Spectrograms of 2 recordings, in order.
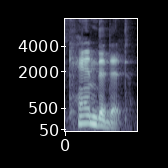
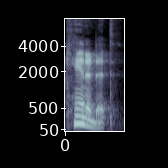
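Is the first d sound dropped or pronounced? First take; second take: pronounced; dropped. First: The first d sound is pronounced. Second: The first d sound is dropped. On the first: The speaker calls it right. "There's two D's" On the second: The speaker calls it wrong. "It's not candidate"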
